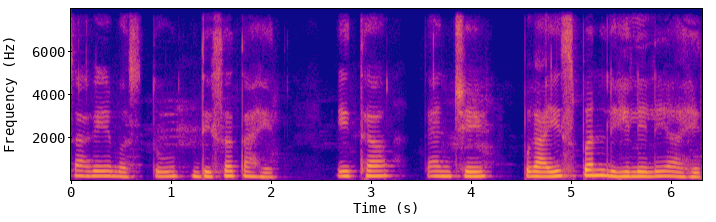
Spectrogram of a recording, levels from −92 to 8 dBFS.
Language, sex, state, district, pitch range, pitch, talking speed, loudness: Marathi, female, Maharashtra, Gondia, 210-230 Hz, 220 Hz, 95 wpm, -18 LUFS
